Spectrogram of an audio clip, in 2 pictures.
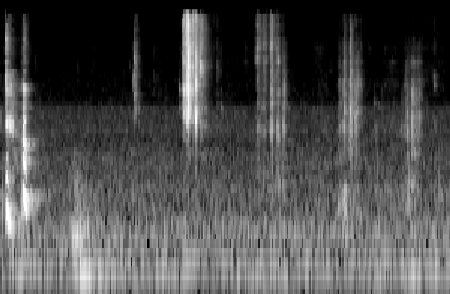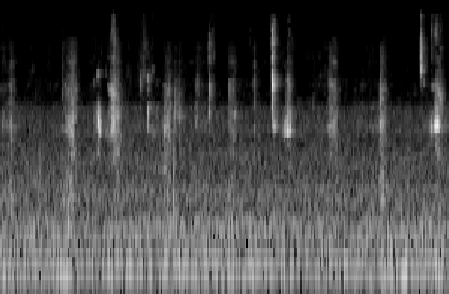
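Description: Chewing and crunching of chips and dip, a run of short crisp crunches with the sharpest about two and a half seconds in.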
